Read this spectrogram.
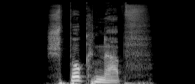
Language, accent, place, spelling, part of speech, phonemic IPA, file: German, Germany, Berlin, Spucknapf, noun, /ˈʃpʊkˌnap͡f/, De-Spucknapf.ogg
- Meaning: spittoon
